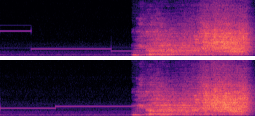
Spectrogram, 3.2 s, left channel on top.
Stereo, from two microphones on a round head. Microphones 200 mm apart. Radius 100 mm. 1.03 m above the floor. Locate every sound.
1.6 s a toilet flushing: 5° right (ahead or behind), 0.7 m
